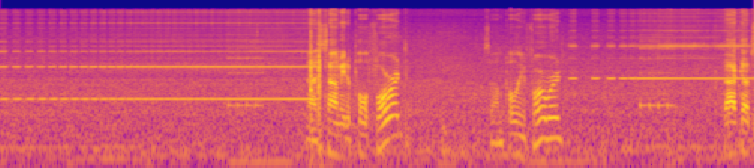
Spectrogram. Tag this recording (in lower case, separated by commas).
vehicle, car, speech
